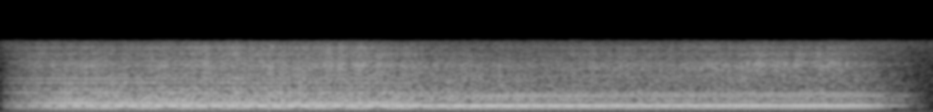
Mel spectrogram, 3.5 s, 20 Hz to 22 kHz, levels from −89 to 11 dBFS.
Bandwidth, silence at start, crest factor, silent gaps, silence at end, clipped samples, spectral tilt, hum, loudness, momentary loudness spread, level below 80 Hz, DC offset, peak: 5.2 kHz; 0 s; 14 dB; none; 0.1 s; under 0.1%; -8 dB/octave; none; -17 LUFS; 3 LU; -62 dBFS; 0.4%; -4 dBFS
